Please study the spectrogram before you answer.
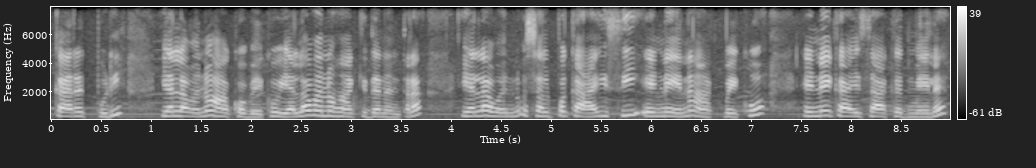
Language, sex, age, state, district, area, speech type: Kannada, female, 18-30, Karnataka, Chamarajanagar, rural, spontaneous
